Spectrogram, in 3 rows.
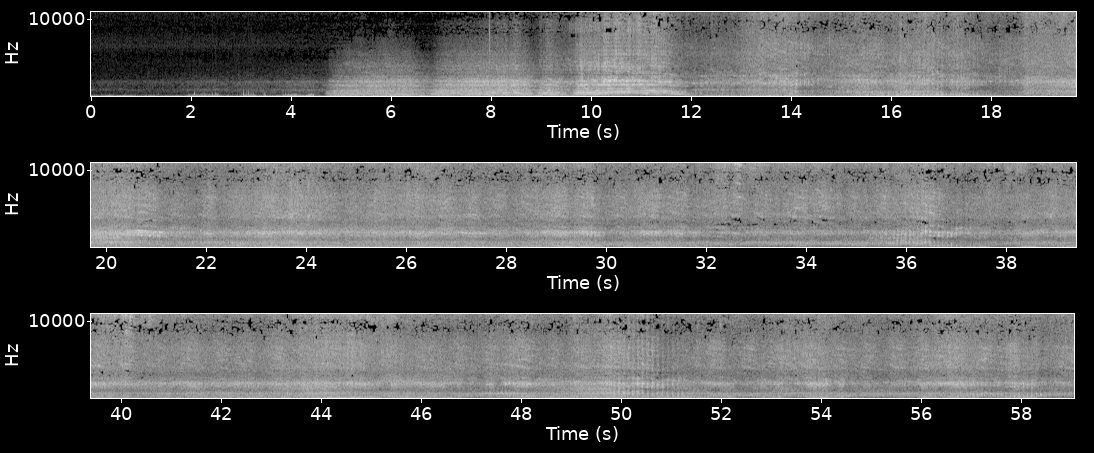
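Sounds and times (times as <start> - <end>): freight train rumbling past: 0.0 - 59.0
locomotive air horn: 4.7 - 12.0.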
